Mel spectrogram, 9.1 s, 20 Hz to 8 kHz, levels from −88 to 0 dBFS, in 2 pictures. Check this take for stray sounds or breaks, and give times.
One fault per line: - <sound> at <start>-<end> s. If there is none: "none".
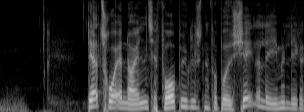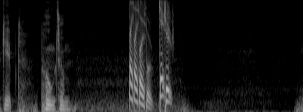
- chirp at 6.5-7.2 s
